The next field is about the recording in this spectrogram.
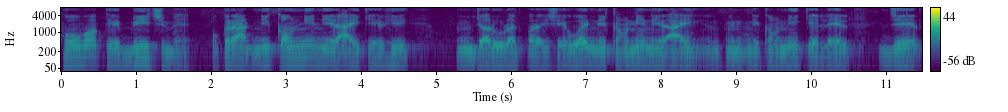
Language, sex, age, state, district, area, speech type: Maithili, male, 45-60, Bihar, Muzaffarpur, urban, spontaneous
